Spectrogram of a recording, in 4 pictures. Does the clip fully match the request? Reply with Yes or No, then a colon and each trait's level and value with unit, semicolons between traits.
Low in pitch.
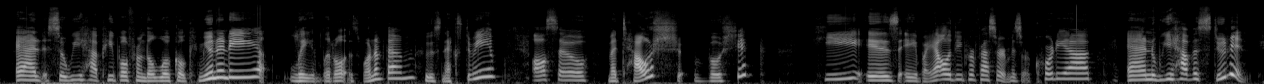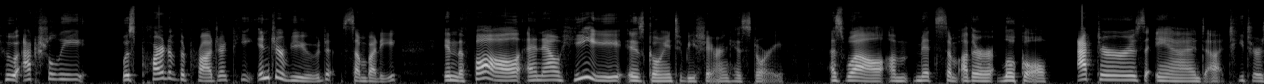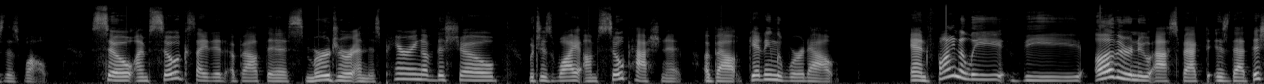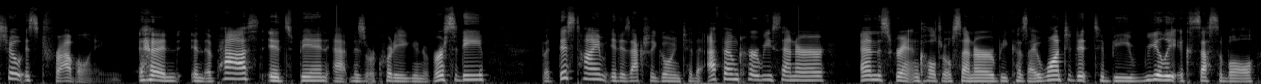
No: medium, 180 Hz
